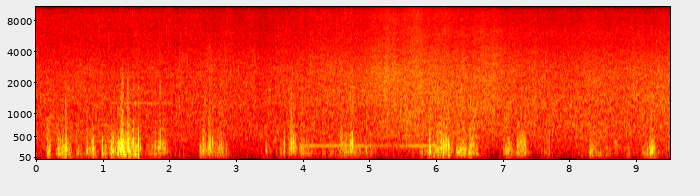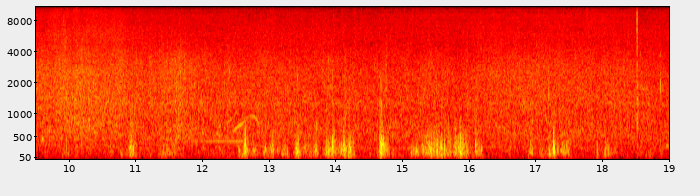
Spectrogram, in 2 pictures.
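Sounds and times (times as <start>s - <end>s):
harbour water washing: 0.0s - 19.0s
wind buffeting microphone: 0.0s - 19.0s
faint steady tone: 1.7s - 19.0s.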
